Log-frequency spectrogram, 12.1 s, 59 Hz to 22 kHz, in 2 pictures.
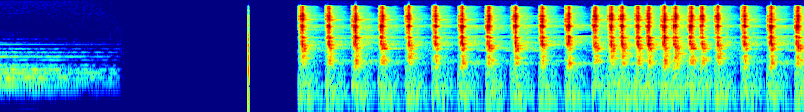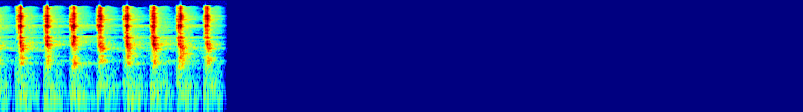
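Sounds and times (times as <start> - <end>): clock-like ticking: 2.2 - 7.8.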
